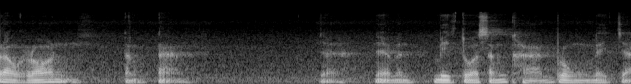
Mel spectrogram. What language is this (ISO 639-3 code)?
tha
